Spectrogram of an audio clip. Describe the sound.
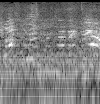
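Small children's high-pitched voices, some held in their mothers' arms, chatter and call out amid a crowd of mothers at a Muharram mourning gathering for Imam Hussein, with a couple of brief rising squeals standing out over a steady, moderately quiet background murmur.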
